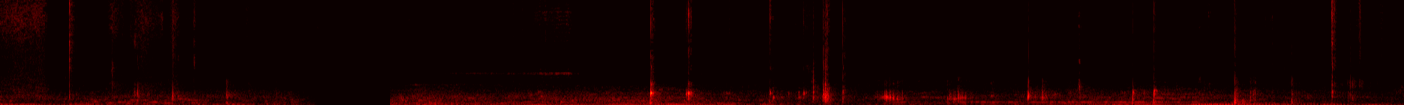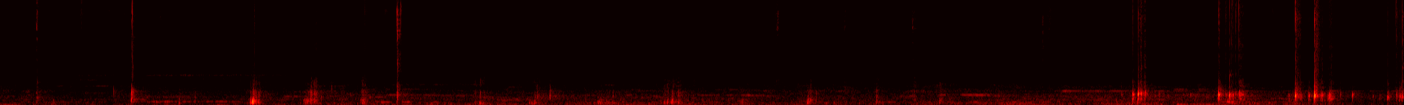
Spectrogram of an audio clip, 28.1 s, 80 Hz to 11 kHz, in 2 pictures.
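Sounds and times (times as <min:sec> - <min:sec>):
person chewing hard clay: 0:06.5 - 0:14.6, 0:15.2 - 0:28.0.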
